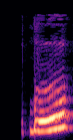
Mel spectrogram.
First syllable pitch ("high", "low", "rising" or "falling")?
rising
